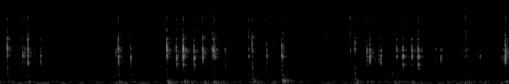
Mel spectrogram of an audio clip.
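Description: Both hands type steadily with their fingertips on a full-size black plastic keyboard with a hollow body, resting on a desk. Quick bursts of short, bright clicking key taps come in clusters separated by brief pauses. The taps are dry, with almost no ring and very little low end.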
